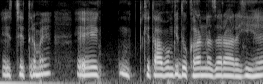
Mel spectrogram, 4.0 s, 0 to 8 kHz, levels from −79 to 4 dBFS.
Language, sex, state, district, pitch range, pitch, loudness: Hindi, female, Telangana, Hyderabad, 215-235 Hz, 225 Hz, -14 LUFS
